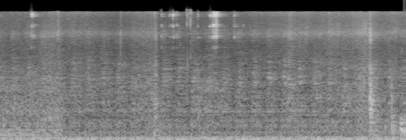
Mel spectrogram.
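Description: Cloth wiping dust off a plastic set-top box: soft, steady rubbing with a few faint clicks.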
